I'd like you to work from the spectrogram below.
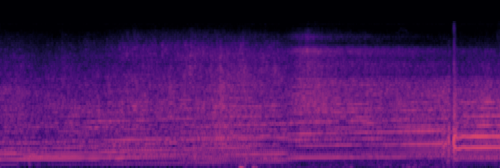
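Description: A McLaren race car engine drones steadily at speed, its pitch shifting gradually as it runs at a circuit race meeting, loud and sustained with no talk over it.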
